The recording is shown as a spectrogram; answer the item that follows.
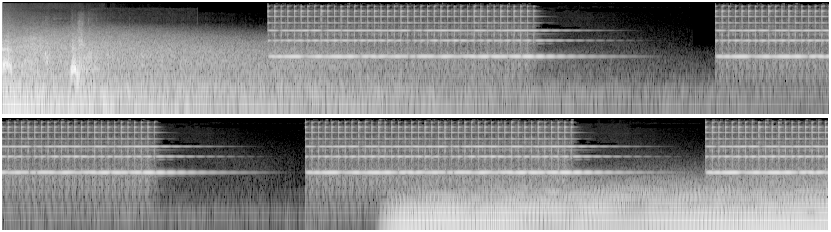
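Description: A mobile phone rings in repeated electronic bursts, each about two seconds long and separated by short silences, clear and close, with a low rumbling background under the later rings.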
